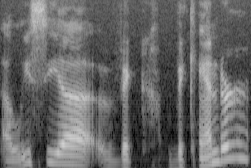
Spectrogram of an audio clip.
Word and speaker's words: Alicia Vikander: But apparently Lara Croft is going to be played by Alicia Vikander.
